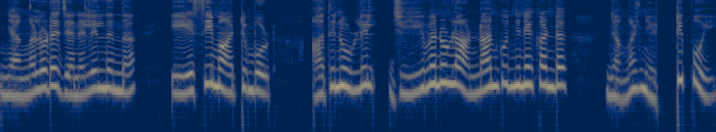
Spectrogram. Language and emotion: Malayalam, surprised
